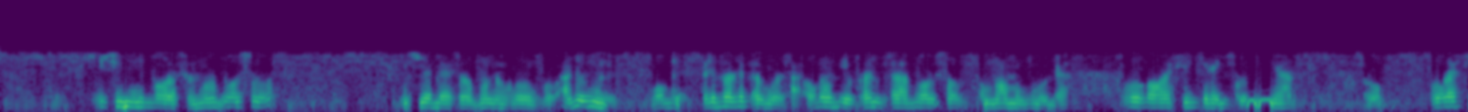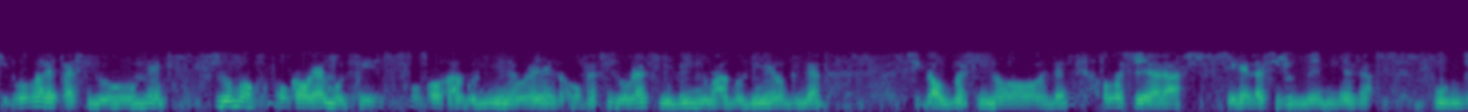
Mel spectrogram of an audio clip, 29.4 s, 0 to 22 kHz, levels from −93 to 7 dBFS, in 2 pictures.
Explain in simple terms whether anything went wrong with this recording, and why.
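The speech went through a Codec 2 vocoder, which rebuilds voices from sine waves. For the whole clip, speech sounds robotic, buzzy, heavily damaged and dull.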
